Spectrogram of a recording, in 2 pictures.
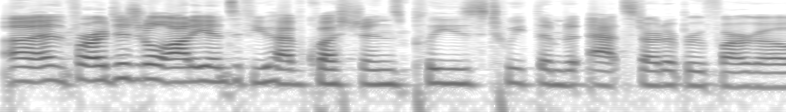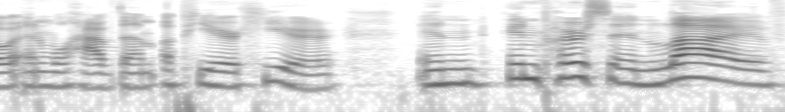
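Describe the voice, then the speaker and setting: A woman's voice: medium pitch, normal speed, smooth, no room sound. Bubbly woman hosting a live Q&A. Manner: bubbly, chatty, self-deprecating. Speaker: event host.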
